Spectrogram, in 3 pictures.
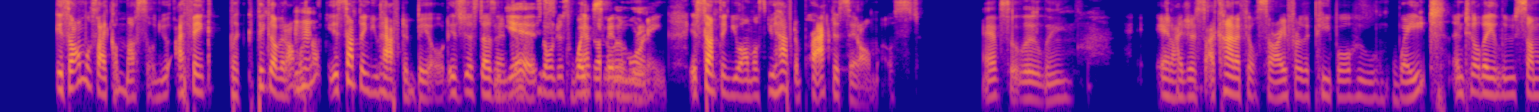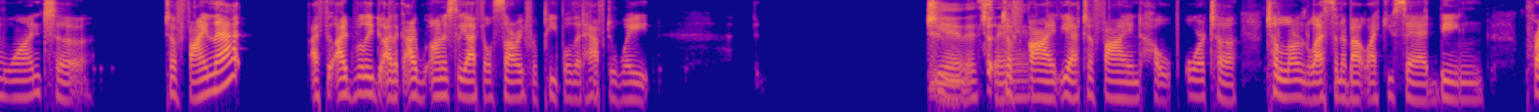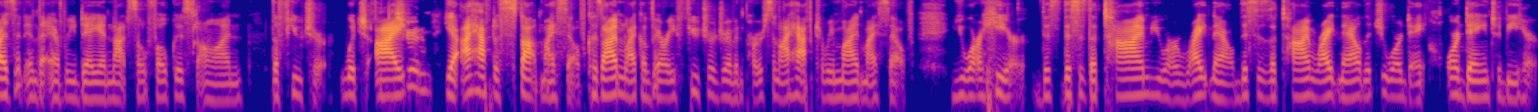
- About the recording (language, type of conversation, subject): English, unstructured, How does experiencing loss shape your perspective on what is important in life?
- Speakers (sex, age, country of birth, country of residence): female, 40-44, United States, United States; female, 50-54, United States, United States
- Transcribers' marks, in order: other background noise; tapping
